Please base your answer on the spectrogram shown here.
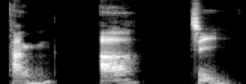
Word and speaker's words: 강아지: Next example, the first syllable block, 가, 강, right? Without the final consonant, it is 가. And the sound of this consonant is The sound of the final consonant, So, 가, 강. Second syllable block, 아. Third syllable block, 지. 강, 아, 지. 강아지.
